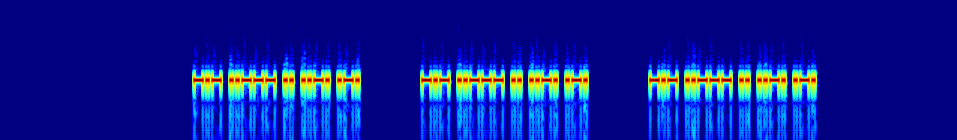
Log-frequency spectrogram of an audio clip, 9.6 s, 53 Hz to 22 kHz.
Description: Morse code, heard as a keyed tone, about 40 wpm, 700 Hz. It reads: K2IFR K2IFR K2IFR
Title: USA Call Signs - 5 Characters - Repeated 3x - 40wpm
